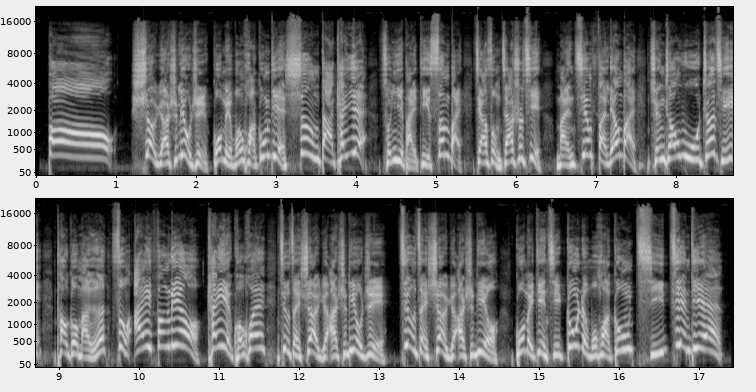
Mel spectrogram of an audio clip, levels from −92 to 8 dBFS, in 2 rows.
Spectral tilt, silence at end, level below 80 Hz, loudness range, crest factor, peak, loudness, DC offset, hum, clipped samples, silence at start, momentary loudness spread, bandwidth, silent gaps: -3 dB/octave; 0.15 s; -44 dBFS; 1 LU; 12 dB; 0 dBFS; -12 LUFS; under 0.1%; none; under 0.1%; 0.15 s; 4 LU; over 20 kHz; none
